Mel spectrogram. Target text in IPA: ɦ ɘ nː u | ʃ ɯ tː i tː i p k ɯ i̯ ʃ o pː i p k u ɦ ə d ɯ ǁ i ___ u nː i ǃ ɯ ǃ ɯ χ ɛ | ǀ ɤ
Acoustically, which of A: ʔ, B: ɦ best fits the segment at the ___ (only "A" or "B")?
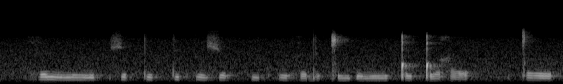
A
